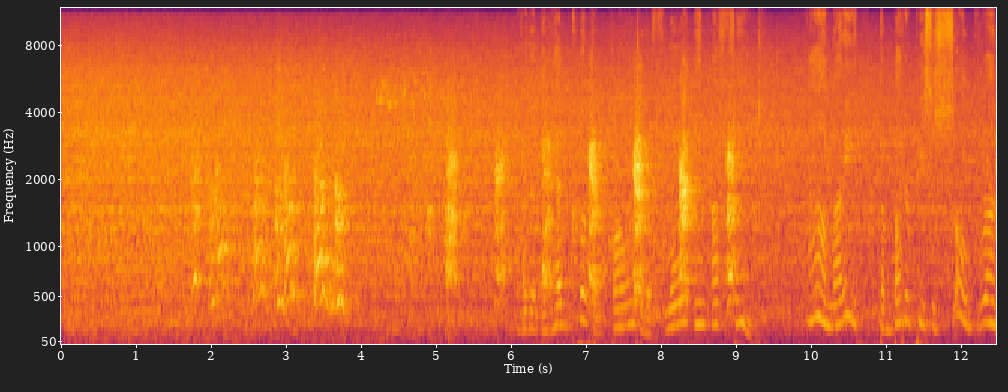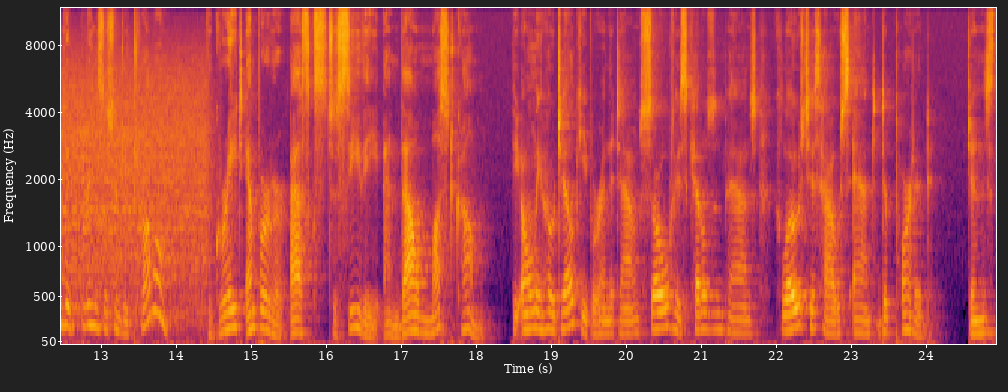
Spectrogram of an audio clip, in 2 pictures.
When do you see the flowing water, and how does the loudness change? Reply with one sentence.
You can hear the flowing water from 0.0 to 14.4 s, getting quieter.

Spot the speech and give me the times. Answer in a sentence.
You can hear the speech from 6.0 to 9.3 s and from 9.9 to 24.9 s.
